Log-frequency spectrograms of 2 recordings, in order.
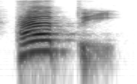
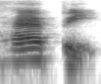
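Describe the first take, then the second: First: The stress is on the first syllable. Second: The stress is on the second syllable. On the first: The speaker calls it right. "it's happy ... P is not as loud as happy" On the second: The speaker calls it wrong. "it's not happy"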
